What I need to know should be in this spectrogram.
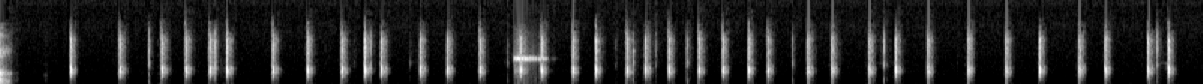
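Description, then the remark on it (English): Steady typing on a computer keyboard as someone checks in online with their team, a rapid string of crisp key clicks in an uneven rhythm, with no talking and one brief higher tone partway through. “Y'all hear me typing?”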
